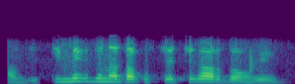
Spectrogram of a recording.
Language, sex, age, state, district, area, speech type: Punjabi, female, 30-45, Punjab, Bathinda, rural, conversation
